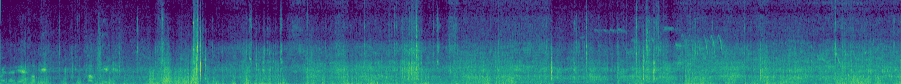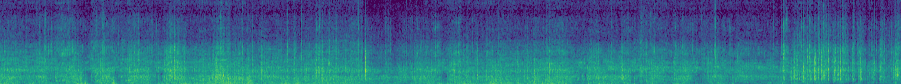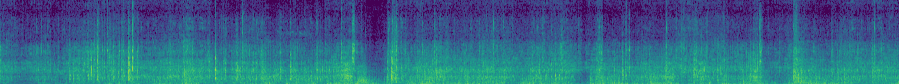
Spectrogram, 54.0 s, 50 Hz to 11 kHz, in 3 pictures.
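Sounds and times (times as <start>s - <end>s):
bike rattling over dirt trail: 0.0s - 54.0s
wind buffeting microphone: 0.0s - 54.0s.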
